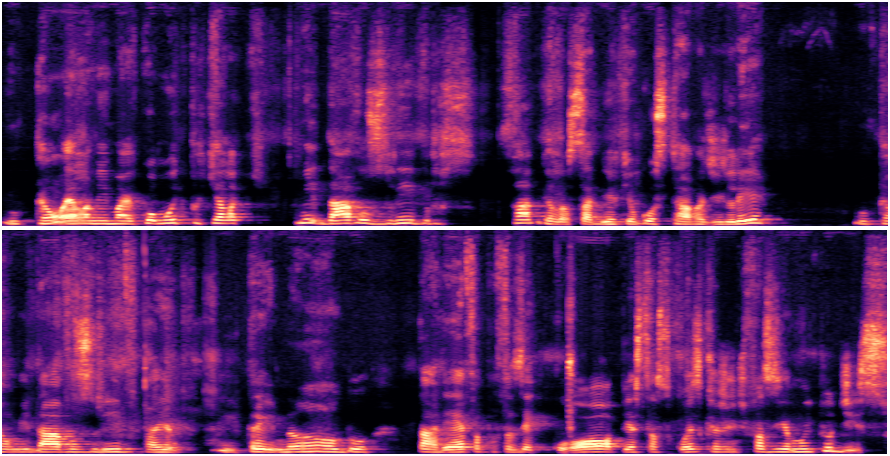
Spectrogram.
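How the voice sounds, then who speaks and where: A woman with a medium pitch speaks in a dark, mellow tone marked by vocal fry. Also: ordinary pitch variation, moderate pace. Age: 70s. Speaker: retired teacher and school director. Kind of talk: interview.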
